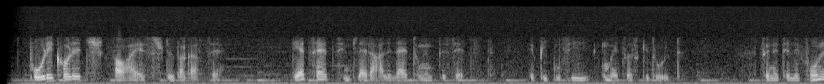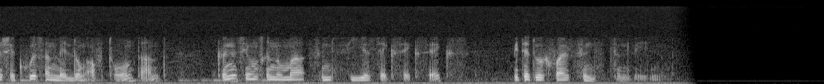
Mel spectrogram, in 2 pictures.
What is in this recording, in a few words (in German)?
Anrufbeantworter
